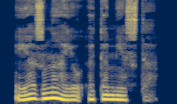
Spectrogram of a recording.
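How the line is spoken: Quiet. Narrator (Russian): тихо произнес парень

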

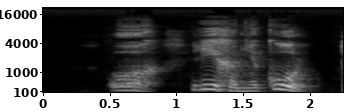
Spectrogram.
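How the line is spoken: Involuntary moan. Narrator (Russian): только и простонала непроизвольно

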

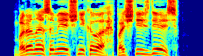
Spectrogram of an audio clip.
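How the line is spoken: Shout from below. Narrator (Russian): выкрикнул снизу Иван

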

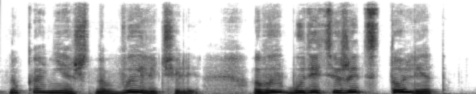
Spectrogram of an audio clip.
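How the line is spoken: Hopeful female voice. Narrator (Russian): Она произнесла это с такой сильной подспудной надеждой

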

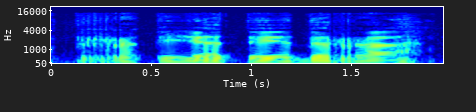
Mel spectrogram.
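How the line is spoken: Growl. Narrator (Russian): прорычал гость

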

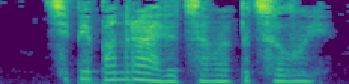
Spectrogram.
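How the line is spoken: Hungry seductive whisper. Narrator (Russian): прошептала с голодной улыбкой вампирша

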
